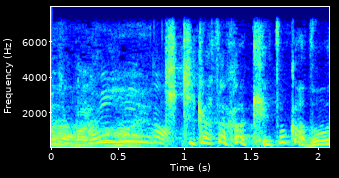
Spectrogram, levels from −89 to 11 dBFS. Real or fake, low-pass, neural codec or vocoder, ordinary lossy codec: real; 7.2 kHz; none; none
